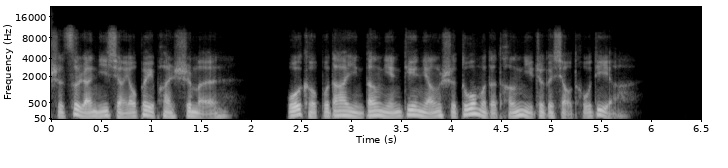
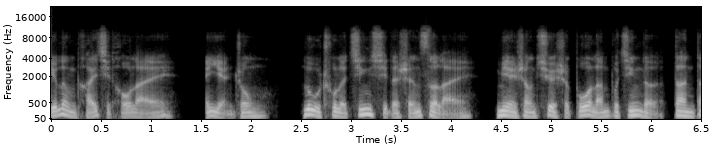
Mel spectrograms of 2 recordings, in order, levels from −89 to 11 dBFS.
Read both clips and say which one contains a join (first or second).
second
